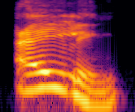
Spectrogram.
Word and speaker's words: Ayling: Now, AYLING, am I pronouncing it correctly? – Yes, that's correct.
